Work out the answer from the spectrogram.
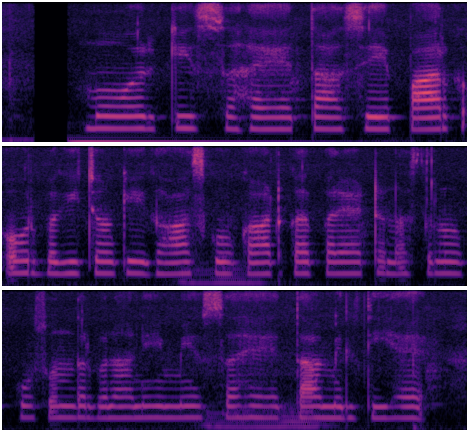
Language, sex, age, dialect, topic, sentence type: Hindi, female, 46-50, Hindustani Malvi Khadi Boli, agriculture, statement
